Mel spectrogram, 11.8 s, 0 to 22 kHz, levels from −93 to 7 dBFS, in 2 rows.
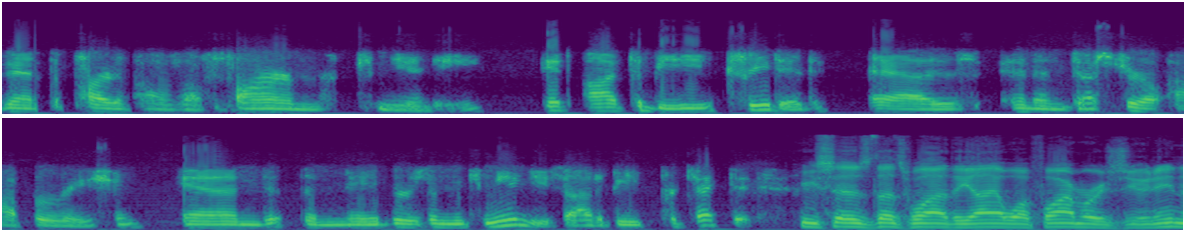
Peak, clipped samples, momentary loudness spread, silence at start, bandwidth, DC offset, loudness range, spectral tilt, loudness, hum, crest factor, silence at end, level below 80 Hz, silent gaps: -10 dBFS; under 0.1%; 7 LU; 0 s; 11.5 kHz; under 0.1%; 2 LU; -6 dB/octave; -23 LUFS; none; 14 dB; 0 s; -66 dBFS; none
